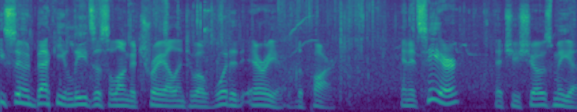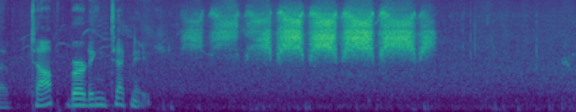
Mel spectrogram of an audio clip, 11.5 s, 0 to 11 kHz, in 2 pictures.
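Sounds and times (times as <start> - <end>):
speech: 0.0 - 8.1
person pishing to attract birds on a wooded park trail: 7.5 - 10.2.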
